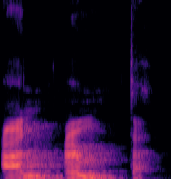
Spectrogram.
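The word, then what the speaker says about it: أنعمت: Tapi yang perlu ditegaskan di sini ini yang pertama hamzah, yang kedua ain. Jadi an'amta.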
